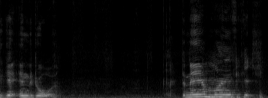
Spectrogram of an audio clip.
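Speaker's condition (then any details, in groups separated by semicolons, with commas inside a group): Cerebral palsy with dystonia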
